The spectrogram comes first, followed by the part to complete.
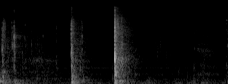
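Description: Typing on a computer keyboard: a few light keystrokes, then two sharper single key clicks, about half a second apart, a little under a second in.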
